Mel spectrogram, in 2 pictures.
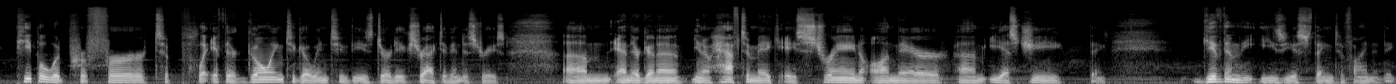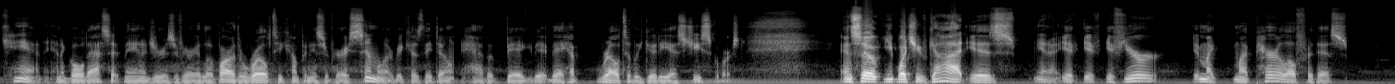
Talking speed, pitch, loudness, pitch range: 195 wpm, 90 Hz, -18 LUFS, 85-105 Hz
